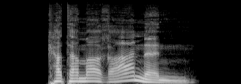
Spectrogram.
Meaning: dative plural of Katamaran
- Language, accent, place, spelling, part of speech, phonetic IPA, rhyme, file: German, Germany, Berlin, Katamaranen, noun, [ˌkatamaˈʁaːnən], -aːnən, De-Katamaranen.ogg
